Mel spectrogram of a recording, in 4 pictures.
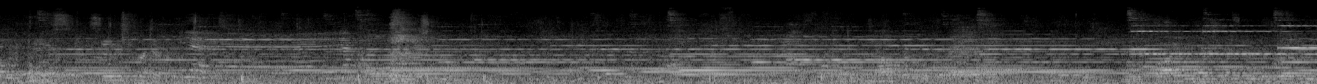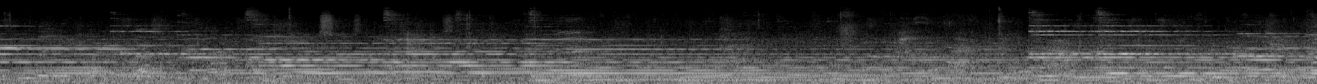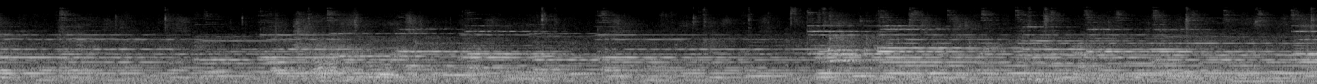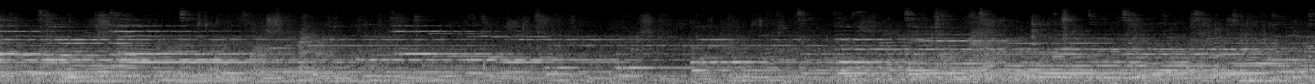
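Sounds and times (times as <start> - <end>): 
handbells: 0.0 - 52.6.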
